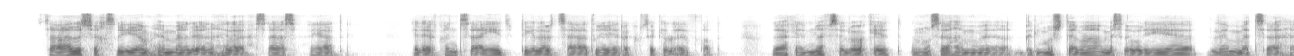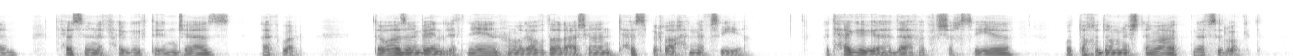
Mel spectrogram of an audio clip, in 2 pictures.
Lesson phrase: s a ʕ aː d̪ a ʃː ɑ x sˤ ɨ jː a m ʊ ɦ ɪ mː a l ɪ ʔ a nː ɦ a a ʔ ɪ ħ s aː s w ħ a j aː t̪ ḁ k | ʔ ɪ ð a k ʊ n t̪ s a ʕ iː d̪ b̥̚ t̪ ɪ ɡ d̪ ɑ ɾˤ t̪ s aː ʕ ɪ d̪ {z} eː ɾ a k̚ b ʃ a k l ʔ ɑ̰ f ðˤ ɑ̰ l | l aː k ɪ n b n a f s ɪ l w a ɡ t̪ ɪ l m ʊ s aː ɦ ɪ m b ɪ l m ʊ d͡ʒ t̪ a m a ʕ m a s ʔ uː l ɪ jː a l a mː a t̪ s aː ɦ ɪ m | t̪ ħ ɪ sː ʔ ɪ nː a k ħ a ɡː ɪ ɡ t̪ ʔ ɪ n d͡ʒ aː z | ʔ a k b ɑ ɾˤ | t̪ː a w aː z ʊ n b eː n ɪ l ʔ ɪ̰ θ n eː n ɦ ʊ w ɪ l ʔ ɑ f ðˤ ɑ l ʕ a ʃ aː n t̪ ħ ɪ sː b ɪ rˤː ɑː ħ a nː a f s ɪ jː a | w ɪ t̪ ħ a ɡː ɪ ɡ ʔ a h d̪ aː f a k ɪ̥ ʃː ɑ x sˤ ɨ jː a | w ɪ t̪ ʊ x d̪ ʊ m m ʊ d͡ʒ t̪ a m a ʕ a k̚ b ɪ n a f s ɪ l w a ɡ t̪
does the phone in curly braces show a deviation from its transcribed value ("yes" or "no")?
yes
